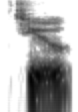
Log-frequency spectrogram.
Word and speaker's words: Tou: But yeah, my name is Tu. It's spelled T-O-U, pronounced just like the number two.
